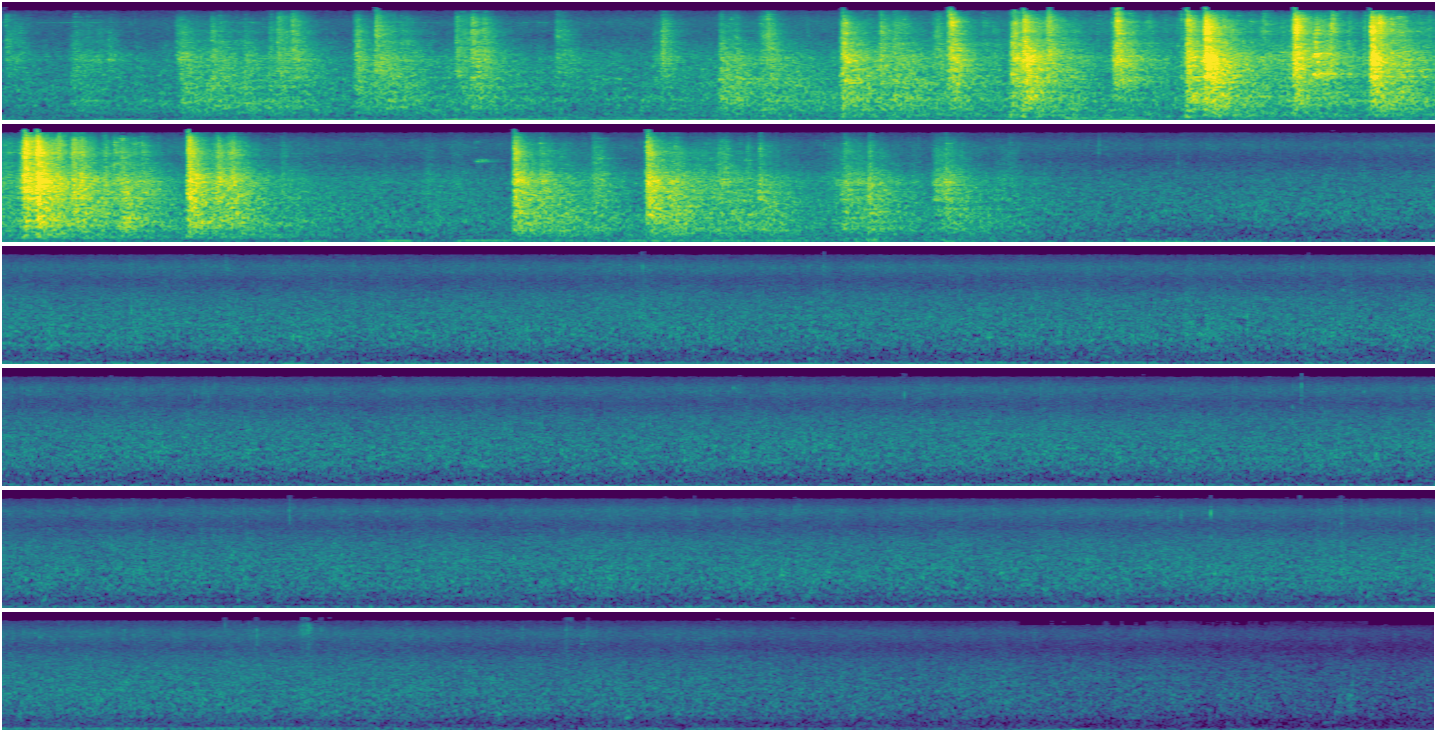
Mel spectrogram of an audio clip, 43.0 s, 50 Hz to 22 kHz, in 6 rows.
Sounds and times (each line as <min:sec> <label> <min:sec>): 0:00.0 cars pass occasionally over the nearby metal bridge 0:42.9
0:00.0 river 0:42.9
